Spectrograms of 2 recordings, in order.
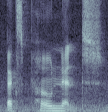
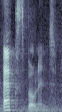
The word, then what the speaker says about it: exponent: the N is your exponent sorry I accented the wrong syllable there exponent your exponent and that tells you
